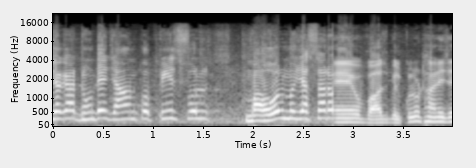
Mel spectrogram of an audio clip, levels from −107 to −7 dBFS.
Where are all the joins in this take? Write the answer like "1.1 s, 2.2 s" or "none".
2.8 s

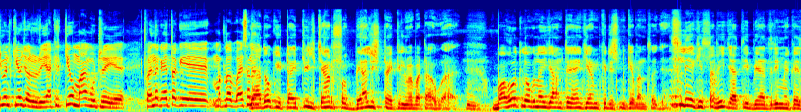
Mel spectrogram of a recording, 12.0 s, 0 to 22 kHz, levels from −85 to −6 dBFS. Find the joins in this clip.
3.8 s, 10.1 s

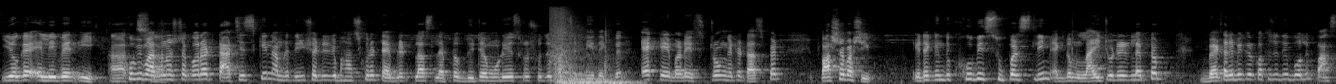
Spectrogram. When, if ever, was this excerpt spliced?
5.9 s

